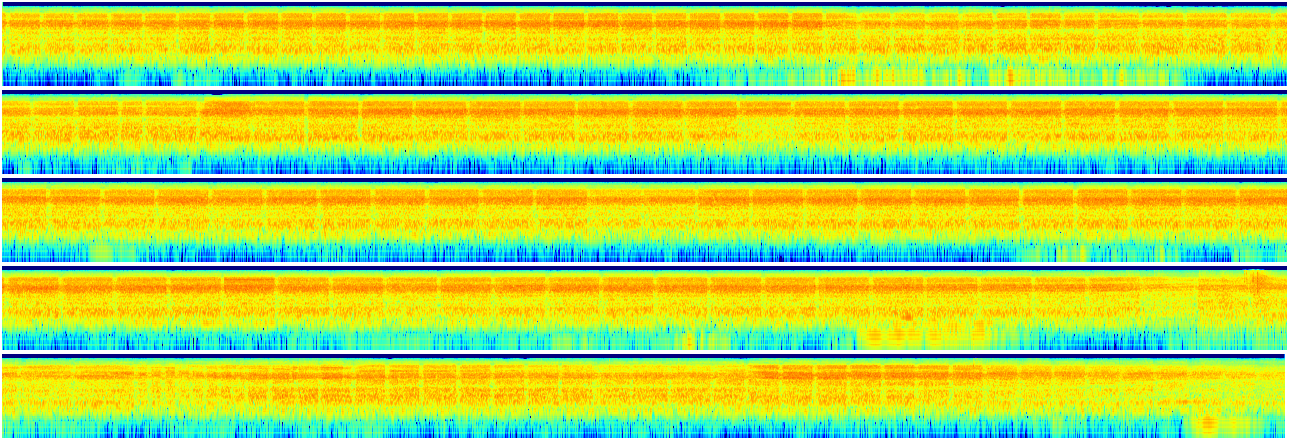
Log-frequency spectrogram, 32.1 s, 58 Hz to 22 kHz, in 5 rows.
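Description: P-SB11 spirit box sweeping through radio frequencies, giving out a steady loud hiss of static through its speaker.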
